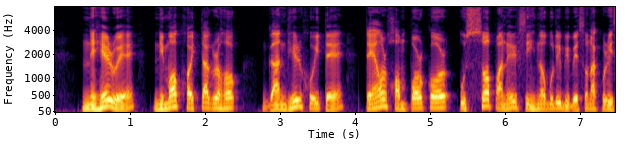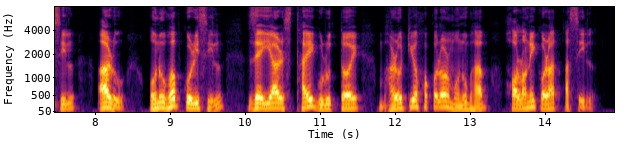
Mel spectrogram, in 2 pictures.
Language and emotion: Assamese, neutral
